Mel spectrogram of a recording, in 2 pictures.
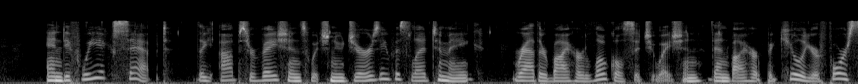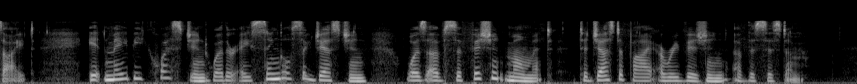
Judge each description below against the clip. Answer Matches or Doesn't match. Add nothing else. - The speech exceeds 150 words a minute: Doesn't match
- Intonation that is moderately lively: Doesn't match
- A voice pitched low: Doesn't match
